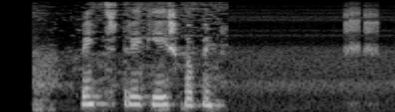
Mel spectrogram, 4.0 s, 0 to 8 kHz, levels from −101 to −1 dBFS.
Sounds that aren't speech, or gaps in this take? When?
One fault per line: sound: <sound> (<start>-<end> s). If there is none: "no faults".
sound: laugh (3.4-3.8 s)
